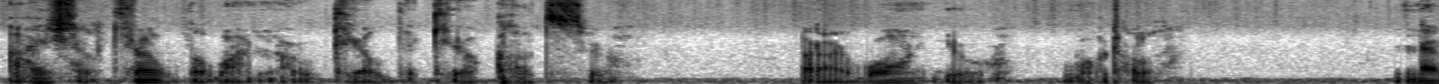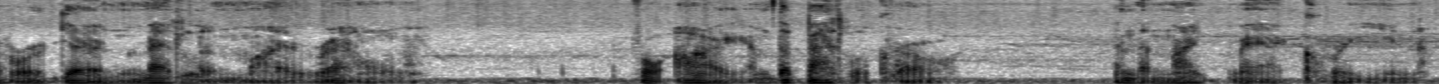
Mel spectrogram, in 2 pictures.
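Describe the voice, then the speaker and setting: A male narrator voicing an ancient, menacing female crow spirit who rules the realm of nightmares, speaking slowly and commandingly in a hollow, gravelly voice. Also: rumbling low, flat delivery, noisy background, heavily acted. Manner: commanding, threatening.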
